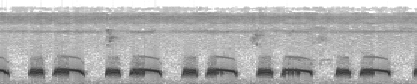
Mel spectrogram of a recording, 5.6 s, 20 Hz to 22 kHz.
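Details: Spotted dove, local 'kuk 2' call used as a lure for wild doves: a clean, regular rhythm of short coo then longer slurred coo, repeated about once a second, loud and clear.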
